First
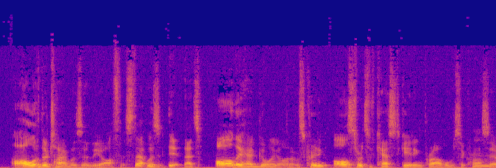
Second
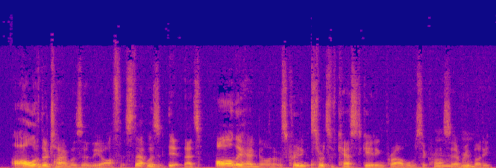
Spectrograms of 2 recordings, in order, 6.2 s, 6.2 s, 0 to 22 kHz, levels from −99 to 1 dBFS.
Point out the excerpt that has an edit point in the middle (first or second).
second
